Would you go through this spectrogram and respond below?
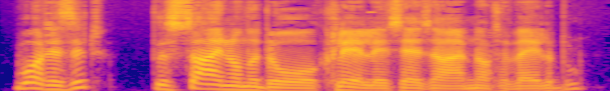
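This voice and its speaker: A curt, disdainful official's voice coming from an empty suit, brisk and irritable, as a male audiobook narrator puts it on. The delivery is clipped and close, with no room sound. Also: on the low side, sing-song, a bit bright, no echo. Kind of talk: audiobook character voice.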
